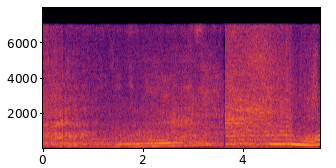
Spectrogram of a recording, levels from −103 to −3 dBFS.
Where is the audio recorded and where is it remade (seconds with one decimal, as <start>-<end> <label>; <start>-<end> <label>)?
0.0-1.4 recorded; 1.4-3.1 remade; 3.1-5.6 recorded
